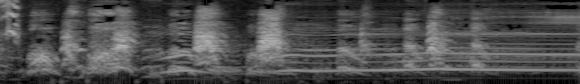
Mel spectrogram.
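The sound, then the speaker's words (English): A string of rapid, varied monkey vocalizations from a gelada: short chattering bursts that give way to a sustained, wavering tonal call, moderately loud and continuous. “So one of the theories these scientists are testing is that geladas use complex strings of sound, rather like a guy in a soapbox, to quickly win over a crowd.”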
